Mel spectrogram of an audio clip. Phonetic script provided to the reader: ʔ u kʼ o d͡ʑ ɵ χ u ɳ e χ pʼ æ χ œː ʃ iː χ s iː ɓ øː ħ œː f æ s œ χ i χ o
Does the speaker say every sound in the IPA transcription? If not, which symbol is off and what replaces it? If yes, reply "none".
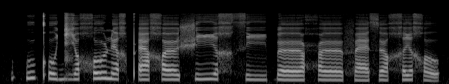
øː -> œː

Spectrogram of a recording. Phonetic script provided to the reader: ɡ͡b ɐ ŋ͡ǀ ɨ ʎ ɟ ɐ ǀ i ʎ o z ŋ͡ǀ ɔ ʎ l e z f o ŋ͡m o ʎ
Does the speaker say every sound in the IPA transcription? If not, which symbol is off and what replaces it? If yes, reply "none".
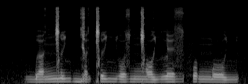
i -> ɨ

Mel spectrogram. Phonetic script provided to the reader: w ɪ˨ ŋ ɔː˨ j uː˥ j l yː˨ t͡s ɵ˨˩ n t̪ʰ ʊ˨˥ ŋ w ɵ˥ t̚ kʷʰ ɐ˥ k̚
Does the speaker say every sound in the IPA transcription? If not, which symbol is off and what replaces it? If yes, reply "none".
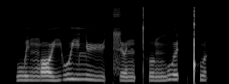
none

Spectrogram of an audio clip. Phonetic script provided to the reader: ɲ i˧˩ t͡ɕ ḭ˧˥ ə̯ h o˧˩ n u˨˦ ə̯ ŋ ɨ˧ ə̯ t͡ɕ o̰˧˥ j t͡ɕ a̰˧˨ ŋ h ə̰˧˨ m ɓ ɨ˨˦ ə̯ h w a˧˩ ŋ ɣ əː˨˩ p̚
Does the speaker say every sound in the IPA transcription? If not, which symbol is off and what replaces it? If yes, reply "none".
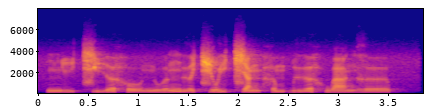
none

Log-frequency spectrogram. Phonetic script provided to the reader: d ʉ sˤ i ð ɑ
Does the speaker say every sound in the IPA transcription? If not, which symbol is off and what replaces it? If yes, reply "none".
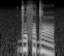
ð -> dˤ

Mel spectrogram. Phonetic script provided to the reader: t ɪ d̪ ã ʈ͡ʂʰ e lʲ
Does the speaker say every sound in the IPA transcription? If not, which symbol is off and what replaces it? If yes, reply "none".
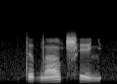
ɪ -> ə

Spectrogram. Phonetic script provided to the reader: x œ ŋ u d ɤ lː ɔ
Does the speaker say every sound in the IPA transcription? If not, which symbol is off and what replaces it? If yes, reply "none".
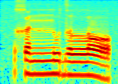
ŋ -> nː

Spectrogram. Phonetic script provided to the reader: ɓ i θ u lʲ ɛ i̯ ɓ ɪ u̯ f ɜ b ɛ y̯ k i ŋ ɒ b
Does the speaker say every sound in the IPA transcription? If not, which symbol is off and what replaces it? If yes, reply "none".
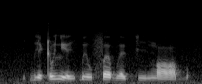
θ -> ʈ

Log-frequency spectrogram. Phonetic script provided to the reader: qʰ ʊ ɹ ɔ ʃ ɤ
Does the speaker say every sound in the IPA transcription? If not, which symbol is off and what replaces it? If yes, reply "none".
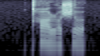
ʊ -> ɔ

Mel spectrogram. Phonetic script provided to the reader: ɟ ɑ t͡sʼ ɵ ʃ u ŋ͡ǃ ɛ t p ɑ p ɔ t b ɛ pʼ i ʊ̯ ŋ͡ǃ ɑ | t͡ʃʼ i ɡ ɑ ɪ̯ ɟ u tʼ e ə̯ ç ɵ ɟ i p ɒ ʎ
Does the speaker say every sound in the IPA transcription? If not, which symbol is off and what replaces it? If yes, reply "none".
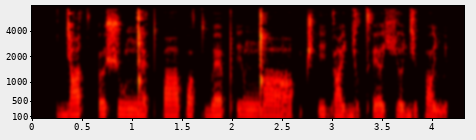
none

